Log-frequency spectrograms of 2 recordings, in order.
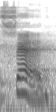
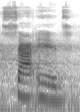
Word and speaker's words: said: So like the ai in said kind of equals that that e sound. So it if you trying to pronounce it phonetically kind of looks like like sat satid satid but it's said.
